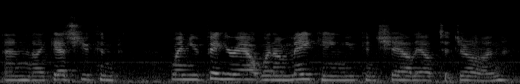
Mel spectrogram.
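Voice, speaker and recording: A woman teaching sewing live, chatty and rambling, thinking aloud as she works, with her voice going hoarse. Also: mid-range voice, steady tone, normal speed, a bit bright. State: losing her voice. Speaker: sewing instructor. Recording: noisy background.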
